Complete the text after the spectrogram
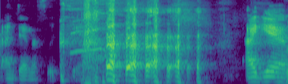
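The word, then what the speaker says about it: Lyxzén: if Karen O and Dennis Lixon had a, sorry, is it Lixon? Is that how you say it? – Yeah, Lixian.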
